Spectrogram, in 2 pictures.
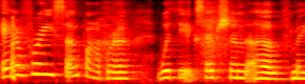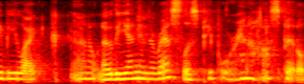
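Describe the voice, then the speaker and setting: Fairly quick, lively speech from a woman with a fairly high-pitched voice and an Appalachian accent, over noticeable background noise. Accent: Appalachian Southern US. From Upper East Tennessee, Appalachian Mountains. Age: 50s. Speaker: elementary school principal. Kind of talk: casual chat.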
